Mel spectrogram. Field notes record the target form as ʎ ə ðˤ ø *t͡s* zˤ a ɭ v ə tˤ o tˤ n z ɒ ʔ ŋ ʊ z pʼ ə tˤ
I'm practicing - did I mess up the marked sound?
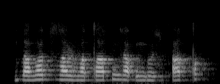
no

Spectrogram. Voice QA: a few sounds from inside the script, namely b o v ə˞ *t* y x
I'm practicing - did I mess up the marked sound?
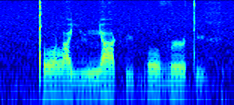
no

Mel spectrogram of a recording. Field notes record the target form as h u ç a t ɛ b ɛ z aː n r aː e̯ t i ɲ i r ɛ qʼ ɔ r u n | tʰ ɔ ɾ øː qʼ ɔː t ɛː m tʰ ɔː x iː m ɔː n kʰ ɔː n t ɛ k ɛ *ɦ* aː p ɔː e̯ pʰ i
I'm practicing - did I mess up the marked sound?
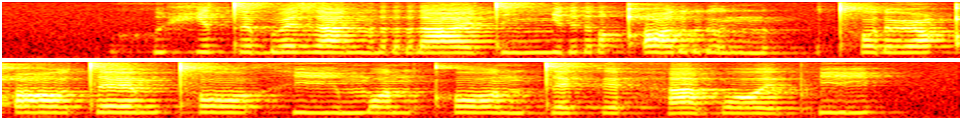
yes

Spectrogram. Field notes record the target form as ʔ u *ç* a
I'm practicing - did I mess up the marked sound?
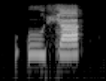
no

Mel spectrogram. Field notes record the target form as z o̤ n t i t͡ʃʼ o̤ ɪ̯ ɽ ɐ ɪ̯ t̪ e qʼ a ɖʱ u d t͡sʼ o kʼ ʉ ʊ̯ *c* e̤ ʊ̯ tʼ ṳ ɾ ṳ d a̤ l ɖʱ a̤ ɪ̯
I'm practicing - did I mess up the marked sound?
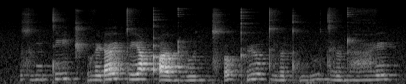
yes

